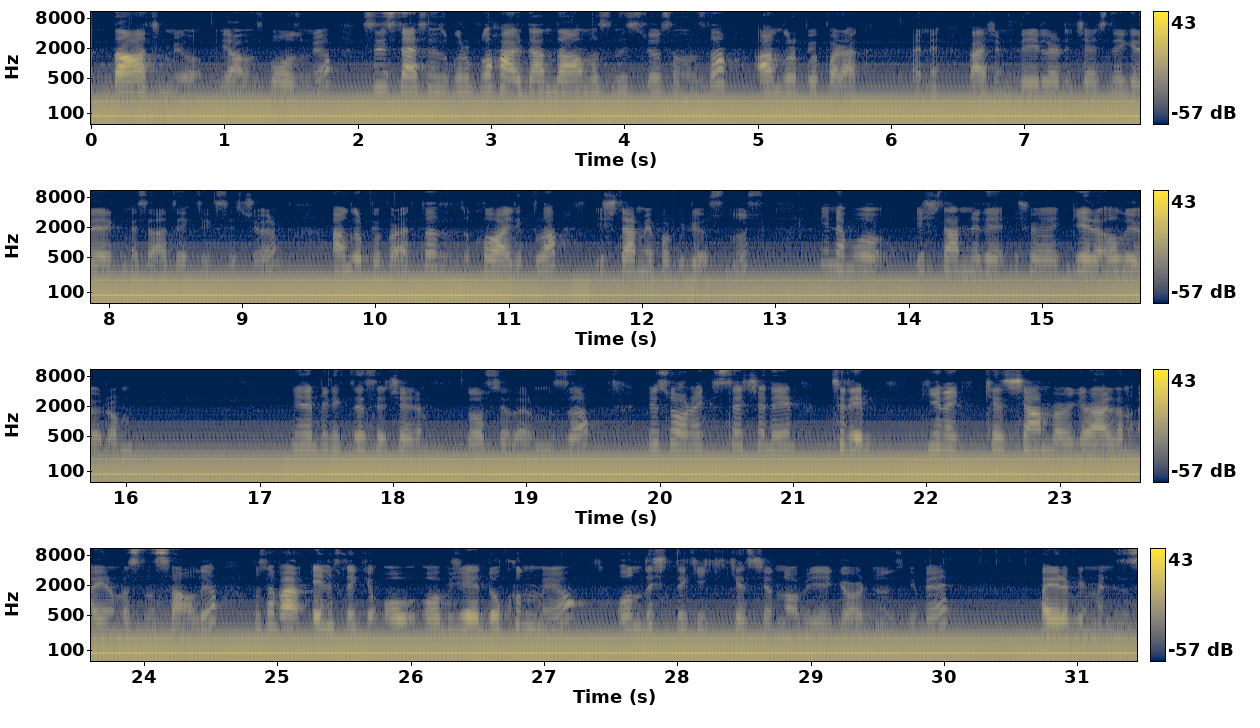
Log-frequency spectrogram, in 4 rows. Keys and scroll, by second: 11.9 ctrl+z, 12.2 ctrl+z, 13.5 ctrl+z, 14.1 ctrl+z.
